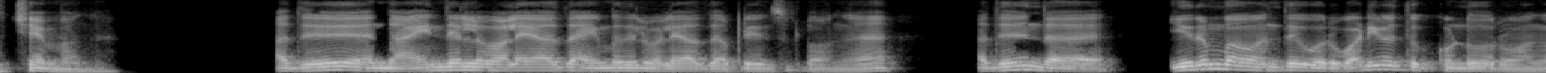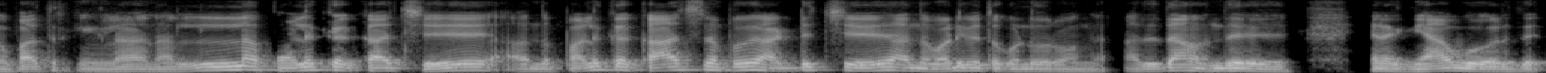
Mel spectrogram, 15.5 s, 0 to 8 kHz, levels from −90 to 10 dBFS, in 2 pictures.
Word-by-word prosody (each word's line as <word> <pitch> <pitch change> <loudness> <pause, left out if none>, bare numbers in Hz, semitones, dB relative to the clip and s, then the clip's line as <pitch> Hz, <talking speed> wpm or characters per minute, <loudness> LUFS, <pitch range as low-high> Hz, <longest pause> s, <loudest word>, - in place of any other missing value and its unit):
நிச்சயமாங்க. 95 -6 -1 0.9
அது 115 +3 +2 0.3
இந்த 105 -1 +3
"5ல் 135 +3 +5
வளையாதது, 125 0 +2
50ல் 110 -1 +2
வளையாது" 100 0 0
அப்படின்னு 95 0 -2
சொல்லுவாங்க. 90 -7 -7 0.6
அது 130 +5 +2
இந்த 120 -6 +3 0.6
இரும்ப 175 +4 +5
வந்து 125 +2 +1
ஒரு 105 - +4
வடிவத்துக்கு 155 +2 +1
கொண்டு 105 0 +2
வருவாங்க 90 -2 -4
பாத்திருக்கீங்களா? 90 -1 -6 0.2
நல்லா 130 +12 +1
பழுக்க 135 +4 0
காய்ச்சி, 110 -2 0 0.4
அந்த 95 - -5
பழுக்க 140 -1 -1
காய்ச்சனப்பவே 135 +2 0
அடிச்சு, 130 +2 -3 0.2
அந்த 110 -2 -2
வடிவத்தைக் 110 +3 -2
கொண்டு 90 0 -3
வருவாங்க. 85 -1 -8 0.2
அதுதான் 110 +4 -1
வந்து, 105 0 +3 0.7
எனக்கு 95 -3 -1
ஞாபகம் 105 -2 +2
வருது. 85 0 -3
110 Hz, 130 wpm, -22 LUFS, 95-130 Hz, 0.9 s, 5ல்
